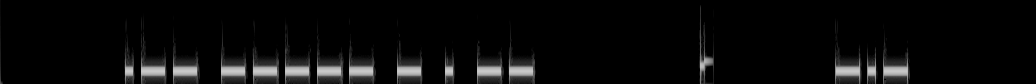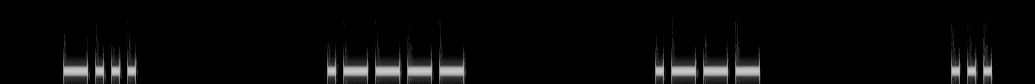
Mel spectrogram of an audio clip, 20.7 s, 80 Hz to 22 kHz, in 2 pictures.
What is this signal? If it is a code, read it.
Morse code, heard as a keyed tone, about 15 wpm, spaced as for 6 wpm, 700 Hz. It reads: W0TEM KB1JS
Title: USA Call Signs - 5 Characters - 8x Character Spacing - 15wpm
